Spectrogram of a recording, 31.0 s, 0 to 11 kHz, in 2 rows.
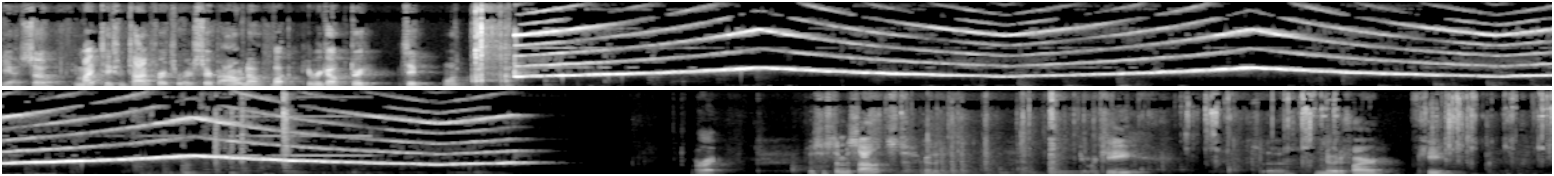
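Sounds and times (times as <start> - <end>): fire alarm siren sweeping: 0.0 - 3.0, 5.0 - 21.2.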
